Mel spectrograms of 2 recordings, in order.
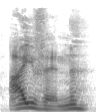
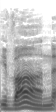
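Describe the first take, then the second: First: The name is said with an English pronunciation. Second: The name is said with a Spanish pronunciation. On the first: The speaker calls it wrong. "and not Ivan" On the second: The speaker calls it right. "we've been saying Ivan"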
